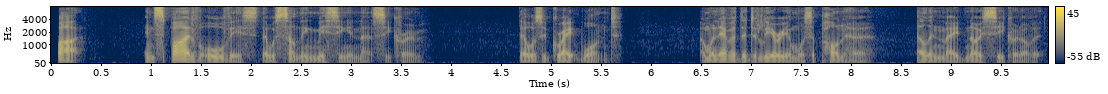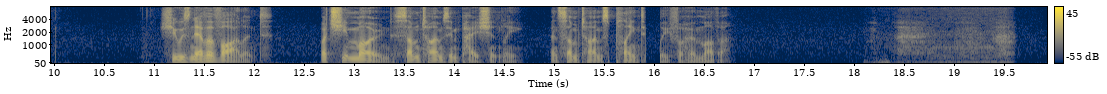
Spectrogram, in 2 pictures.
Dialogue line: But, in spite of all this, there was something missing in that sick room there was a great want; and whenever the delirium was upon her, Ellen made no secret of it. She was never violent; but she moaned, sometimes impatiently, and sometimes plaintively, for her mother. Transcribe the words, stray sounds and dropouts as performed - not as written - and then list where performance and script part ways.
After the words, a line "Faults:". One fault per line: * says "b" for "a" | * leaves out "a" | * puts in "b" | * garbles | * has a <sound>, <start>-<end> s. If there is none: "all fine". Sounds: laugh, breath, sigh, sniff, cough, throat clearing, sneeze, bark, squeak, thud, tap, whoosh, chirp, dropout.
But, in spite of all this, there was something missing in that sick room there was a great want; and whenever the delirium was upon her, Ellen made no secret of it. She was never violent; but she moaned, sometimes impatiently, and sometimes plaintively, for her mother.
Faults:
* has a dropout, 15.9-16.1 s
* has a breath, 18.1-19.6 s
